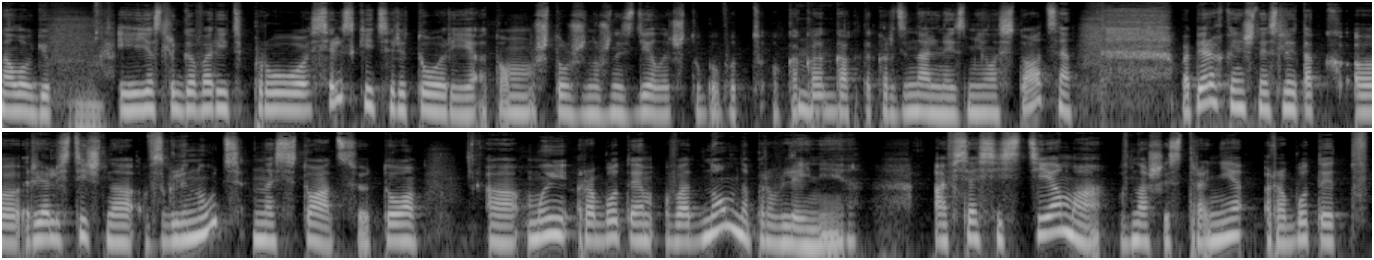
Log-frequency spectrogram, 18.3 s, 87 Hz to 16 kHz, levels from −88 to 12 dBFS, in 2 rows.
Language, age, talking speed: Russian, 20-39, 130 wpm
